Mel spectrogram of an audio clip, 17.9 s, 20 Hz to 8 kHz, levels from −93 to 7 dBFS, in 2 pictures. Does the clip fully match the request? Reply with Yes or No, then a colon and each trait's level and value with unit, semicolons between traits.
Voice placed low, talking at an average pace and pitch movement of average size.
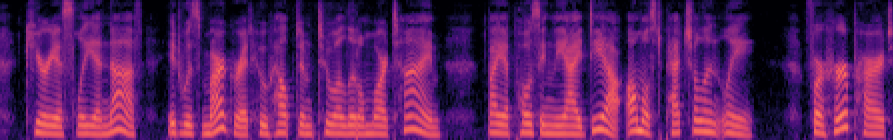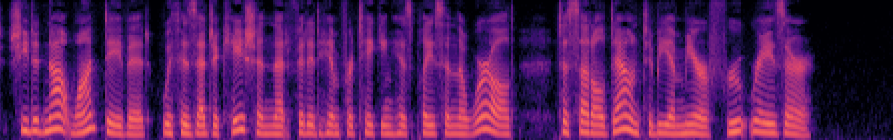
No: medium, 185 Hz; average, 165 wpm; average, 3.2 semitones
